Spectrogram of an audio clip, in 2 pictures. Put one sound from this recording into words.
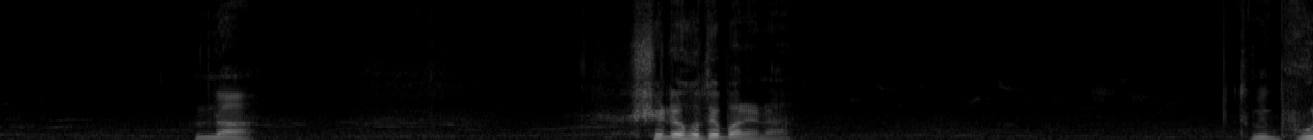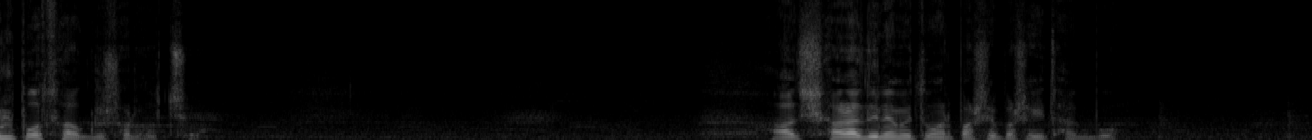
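A man speaks in a low, calm voice close by.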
